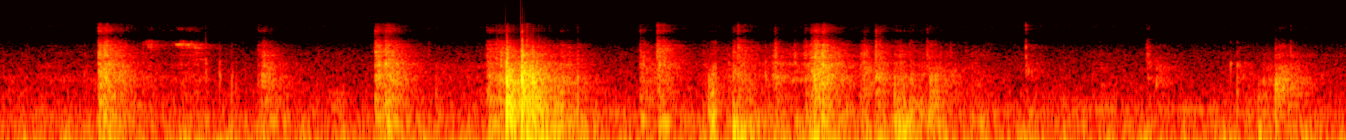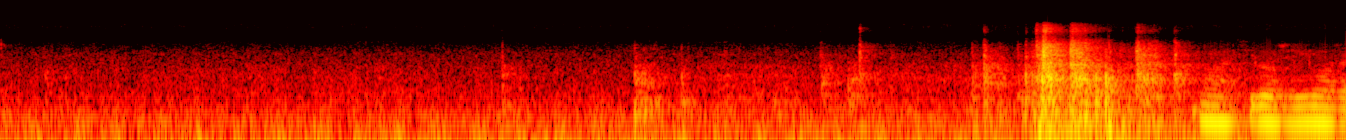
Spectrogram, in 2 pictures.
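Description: A thin metal monitor frame clatters and knocks as it is handled on a table.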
